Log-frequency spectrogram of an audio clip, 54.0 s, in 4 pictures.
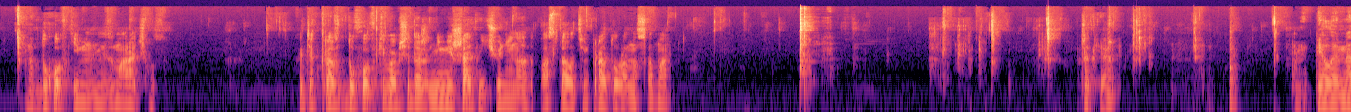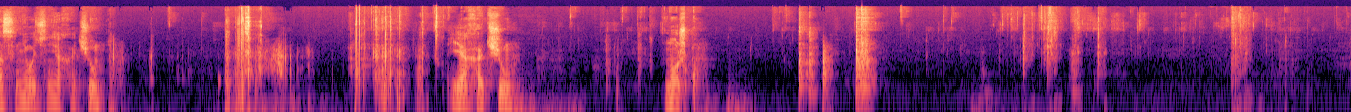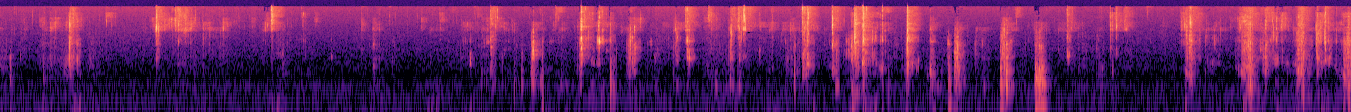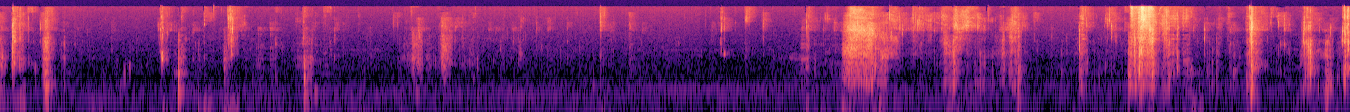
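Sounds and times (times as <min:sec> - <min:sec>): man chewing with wet mouth smacks: 0:09.3 - 0:12.9, 0:22.5 - 0:54.0.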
